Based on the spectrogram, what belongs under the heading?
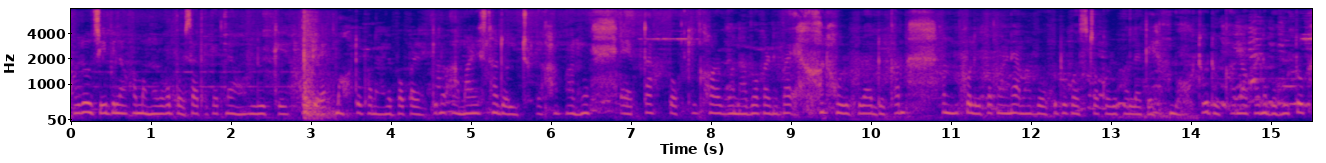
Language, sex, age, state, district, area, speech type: Assamese, female, 45-60, Assam, Charaideo, rural, spontaneous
